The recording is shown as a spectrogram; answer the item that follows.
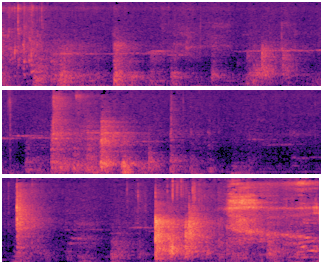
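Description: Floodwater about a foot deep sloshing and splashing as a person wades through a flooded basement. Irregular surges of water noise come with a few knocks and thumps, and there is a louder splash near the end.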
